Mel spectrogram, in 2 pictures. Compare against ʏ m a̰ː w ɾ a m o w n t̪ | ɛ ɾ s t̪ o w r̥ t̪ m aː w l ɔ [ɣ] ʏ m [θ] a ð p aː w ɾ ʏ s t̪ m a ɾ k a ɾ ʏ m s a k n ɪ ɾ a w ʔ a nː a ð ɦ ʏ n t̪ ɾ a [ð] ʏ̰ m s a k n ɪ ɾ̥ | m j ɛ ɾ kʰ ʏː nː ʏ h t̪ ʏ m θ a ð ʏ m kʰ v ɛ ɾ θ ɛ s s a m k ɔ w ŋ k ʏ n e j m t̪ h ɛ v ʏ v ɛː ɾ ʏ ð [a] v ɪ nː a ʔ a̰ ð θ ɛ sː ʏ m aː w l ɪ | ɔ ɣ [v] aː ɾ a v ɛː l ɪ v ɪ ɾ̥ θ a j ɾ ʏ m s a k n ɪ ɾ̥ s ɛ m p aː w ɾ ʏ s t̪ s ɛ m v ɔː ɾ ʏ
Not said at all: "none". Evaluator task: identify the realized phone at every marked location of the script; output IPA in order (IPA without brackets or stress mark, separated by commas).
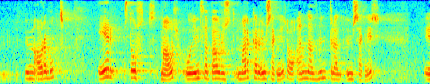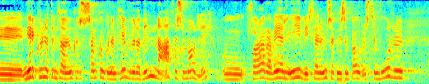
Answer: ɣ, θ, ð, a, f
